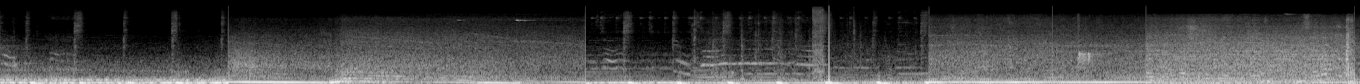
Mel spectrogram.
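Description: An 800 hp Nissan GT-R engine rumbles and revs on the road, loud and close from inside the car, rising and falling with gear changes while people talk over it.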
